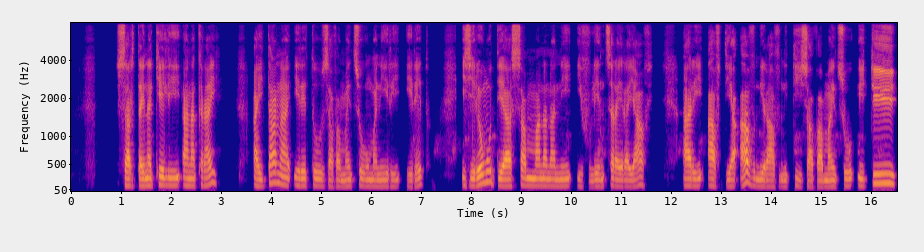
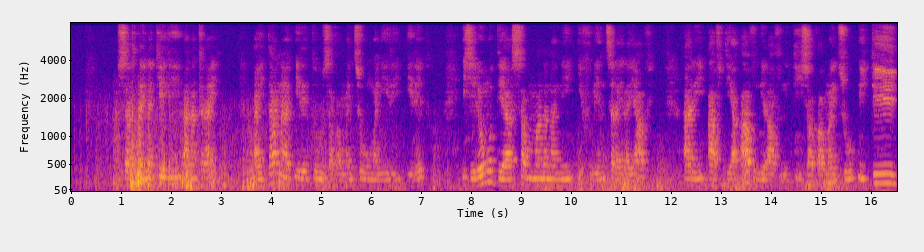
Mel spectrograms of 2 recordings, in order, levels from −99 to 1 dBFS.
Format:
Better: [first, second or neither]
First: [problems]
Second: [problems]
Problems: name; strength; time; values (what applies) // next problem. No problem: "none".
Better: first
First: none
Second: background sound (Thunder); 2 dB below the speech // room echo; dies away in 0.3 s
